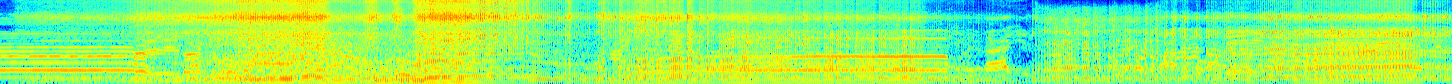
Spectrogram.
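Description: Traditional Thái folk singing with long, held, slightly wavering notes. A motorcycle engine passes a few seconds in, under the voice.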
